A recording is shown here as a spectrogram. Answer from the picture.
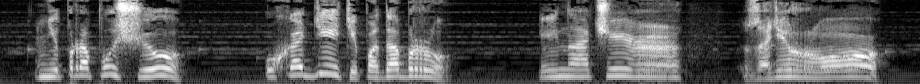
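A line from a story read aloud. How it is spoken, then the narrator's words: Angry growl. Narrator (Russian): он зарычал и сказал сердитым голосом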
